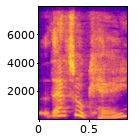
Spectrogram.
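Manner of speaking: acted very high, almost wounded, slightly hurt tone. Speaker retelling a woman's reply after he declined her offer, retelling an almost hurt tone. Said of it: "in this almost hurt tone of voice".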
